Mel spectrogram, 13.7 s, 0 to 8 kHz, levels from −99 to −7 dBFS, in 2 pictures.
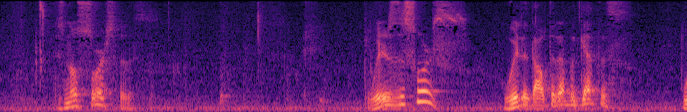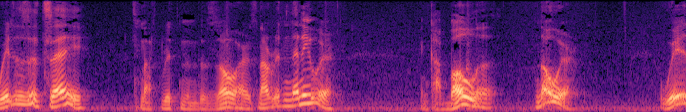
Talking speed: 140 wpm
